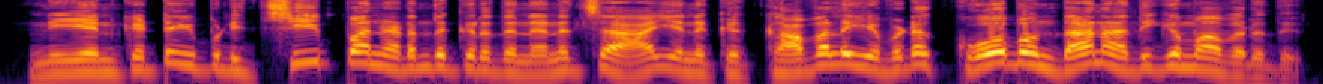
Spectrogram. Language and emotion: Tamil, angry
